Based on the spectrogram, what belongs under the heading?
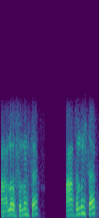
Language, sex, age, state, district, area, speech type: Tamil, male, 18-30, Tamil Nadu, Tiruvannamalai, rural, conversation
